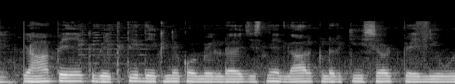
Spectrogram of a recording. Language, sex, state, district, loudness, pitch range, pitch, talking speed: Hindi, male, Gujarat, Valsad, -15 LUFS, 125-135 Hz, 130 Hz, 195 wpm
